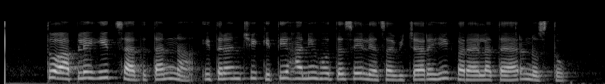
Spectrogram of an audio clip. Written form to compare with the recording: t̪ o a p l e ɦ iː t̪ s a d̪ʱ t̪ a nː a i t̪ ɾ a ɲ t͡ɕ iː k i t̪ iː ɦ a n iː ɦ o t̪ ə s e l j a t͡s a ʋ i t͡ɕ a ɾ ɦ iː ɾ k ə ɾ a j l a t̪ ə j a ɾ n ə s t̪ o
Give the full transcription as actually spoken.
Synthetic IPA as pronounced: t̪ o a p l e ɦ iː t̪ s a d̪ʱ t̪ a nː a i t̪ ɾ a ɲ t͡ɕ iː k i t̪ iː ɦ a n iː ɦ o t̪ ə s e l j a t͡s a ʋ i t͡ɕ a ɾ ɦ iː k ə ɾ a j l a t̪ ə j a ɾ n ə s t̪ o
